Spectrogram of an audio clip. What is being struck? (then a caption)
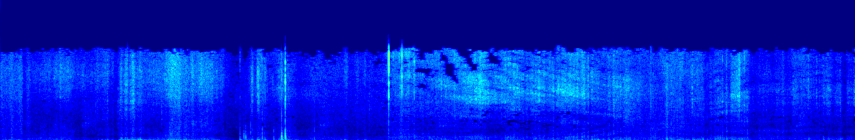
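Padded leather sofa seat. Long nails tap and scratch across a brown leather padded sofa seat. A soft, steady low scratching and rustling runs throughout, with a few sharper taps standing out near the middle.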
